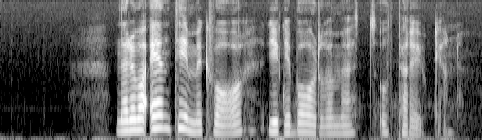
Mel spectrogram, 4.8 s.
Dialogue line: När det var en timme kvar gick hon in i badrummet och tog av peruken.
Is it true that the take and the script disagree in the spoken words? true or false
true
